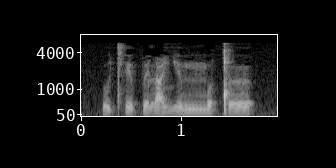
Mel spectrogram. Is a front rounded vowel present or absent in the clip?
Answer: absent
